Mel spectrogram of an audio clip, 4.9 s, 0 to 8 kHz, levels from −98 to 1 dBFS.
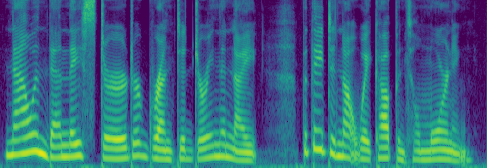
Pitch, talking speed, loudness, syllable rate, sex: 200 Hz, 220 wpm, -16 LUFS, 5.4 syllables/s, female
